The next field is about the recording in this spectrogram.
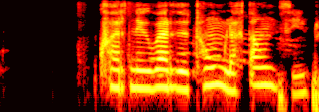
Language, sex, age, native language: Icelandic, female, 9, Icelandic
